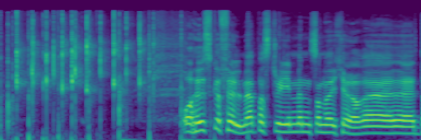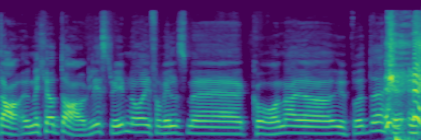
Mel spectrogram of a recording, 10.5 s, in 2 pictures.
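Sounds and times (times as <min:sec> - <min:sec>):
clapping: 0:00.0 - 0:02.5
speech: 0:02.3 - 0:10.5
laughter: 0:10.1 - 0:10.5.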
